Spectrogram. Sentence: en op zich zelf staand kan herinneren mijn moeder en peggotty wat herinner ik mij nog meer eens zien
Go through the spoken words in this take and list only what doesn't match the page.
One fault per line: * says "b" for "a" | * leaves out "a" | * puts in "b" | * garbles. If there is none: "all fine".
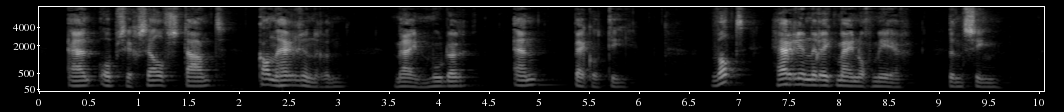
all fine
